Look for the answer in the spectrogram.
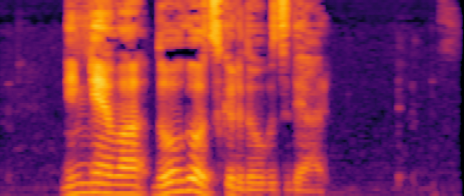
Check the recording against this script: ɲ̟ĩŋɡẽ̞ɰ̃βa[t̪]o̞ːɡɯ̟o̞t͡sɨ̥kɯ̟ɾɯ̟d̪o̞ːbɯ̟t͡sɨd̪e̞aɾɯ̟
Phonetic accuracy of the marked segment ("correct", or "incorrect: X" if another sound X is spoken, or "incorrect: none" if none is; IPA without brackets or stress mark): incorrect: d̪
